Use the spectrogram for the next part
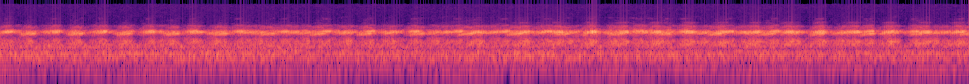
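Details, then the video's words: Chorus of many tree frogs at a forest pond by night, North-East Italy, mid-April. Fast, rasping pulsed calls stack into an unbroken wall of sound, rising and falling slightly in loudness across the nearly five seconds. "singing tree frogs"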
